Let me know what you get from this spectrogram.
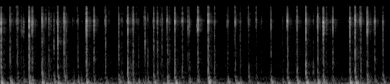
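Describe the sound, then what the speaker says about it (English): Rapid, uneven clatter of keys on a computer keyboard during a fast online typing race, steady bursts of close keystrokes with no talking. "I don't know what I'm typing."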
